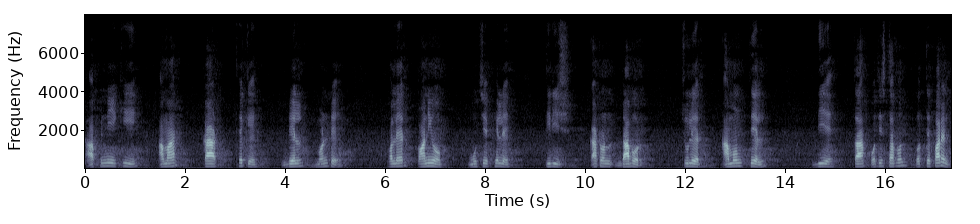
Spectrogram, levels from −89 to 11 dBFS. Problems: constant background noise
